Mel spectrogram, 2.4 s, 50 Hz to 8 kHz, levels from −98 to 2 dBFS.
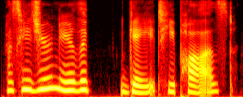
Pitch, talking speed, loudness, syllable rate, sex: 250 Hz, 195 wpm, -18 LUFS, 4.7 syllables/s, female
